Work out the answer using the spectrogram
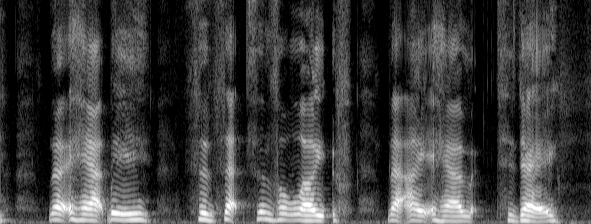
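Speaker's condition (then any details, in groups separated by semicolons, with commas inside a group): Cerebral palsy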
